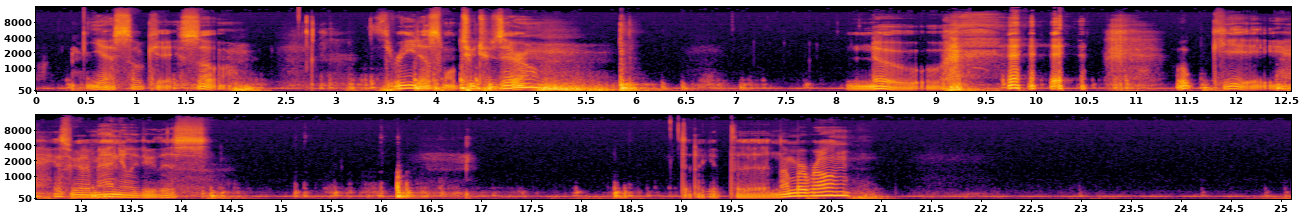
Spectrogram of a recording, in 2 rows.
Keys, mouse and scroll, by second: 0.0-1.6 middle drag, 3.0-4.7 drag, 4.5 2, 8.5-11.7 middle drag, 11.8 KP_3, 13.3 z, 14.5 z, 18.6-20.2 shift+drag.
